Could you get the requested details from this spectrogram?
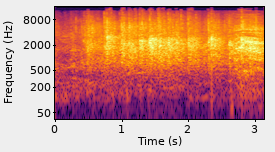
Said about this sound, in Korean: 하와이 갔다가 이제 오셨네. 할렐루야. 어, 얼굴이 새까맣게 타서 오셨네. 환영의 박수 한번 주세요.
